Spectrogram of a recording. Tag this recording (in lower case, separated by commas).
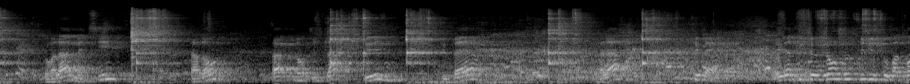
speech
